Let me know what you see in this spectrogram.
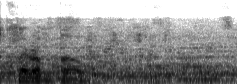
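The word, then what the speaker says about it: Clara Bow: Her name was Clara Bo.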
